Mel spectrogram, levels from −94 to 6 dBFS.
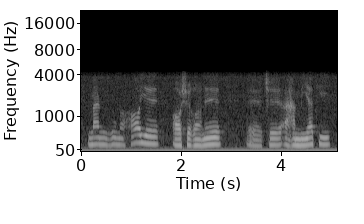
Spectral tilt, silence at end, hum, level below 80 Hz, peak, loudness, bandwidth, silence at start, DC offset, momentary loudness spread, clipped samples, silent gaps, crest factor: -7 dB/octave; 0 s; none; -58 dBFS; -20 dBFS; -36 LUFS; 4.5 kHz; 0 s; 0.8%; 10 LU; under 0.1%; none; 16 dB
